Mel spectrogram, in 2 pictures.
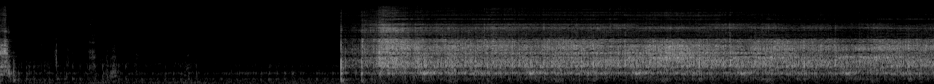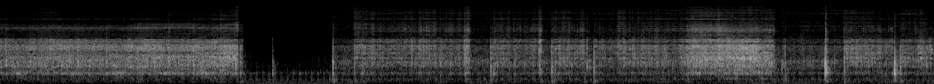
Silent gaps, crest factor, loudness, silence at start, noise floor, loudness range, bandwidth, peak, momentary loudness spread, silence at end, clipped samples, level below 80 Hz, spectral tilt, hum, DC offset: none; 24 dB; -29 LUFS; 0 s; -64 dBFS; 6 LU; 16.5 kHz; -8 dBFS; 10 LU; 0 s; under 0.1%; -70 dBFS; 0 dB/octave; none; under 0.1%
